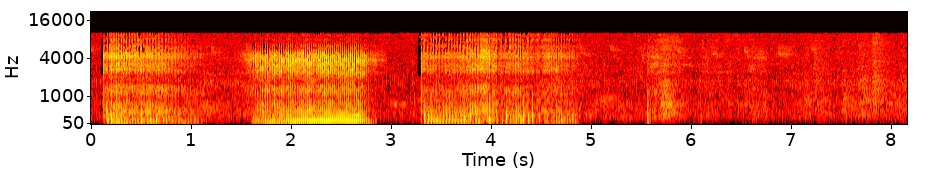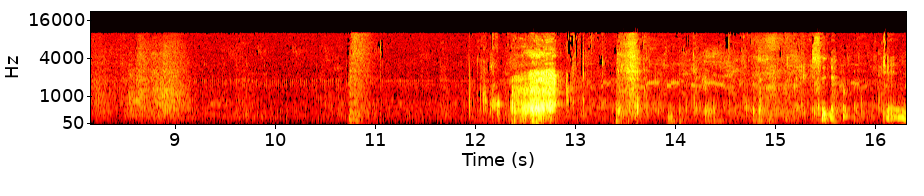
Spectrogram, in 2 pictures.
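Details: Black Labrador about 11 months old, deeply asleep on a settee after an afternoon of swimming: loud rasping snores with noisy breaths and snorts, some handling noise; dog snoring.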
